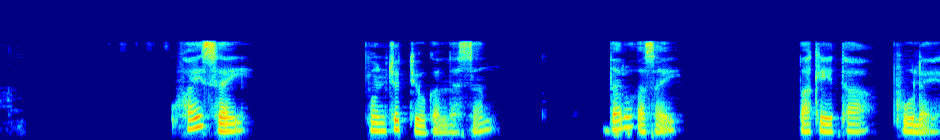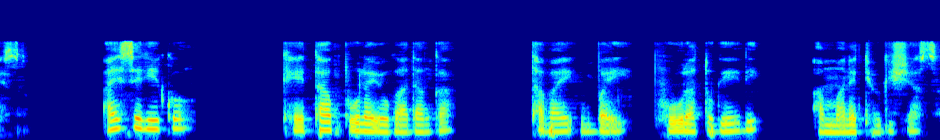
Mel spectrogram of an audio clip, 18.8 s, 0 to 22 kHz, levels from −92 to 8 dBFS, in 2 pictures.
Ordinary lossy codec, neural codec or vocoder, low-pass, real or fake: AAC, 48 kbps; none; 7.2 kHz; real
